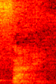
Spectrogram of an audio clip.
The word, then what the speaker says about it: sine: Now, the word sign, they spell it S-I-N-E. Sign, and I think that's fine because F-I-N-E is fine, so S-I-N-E is sign. Okay, so they say sine.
